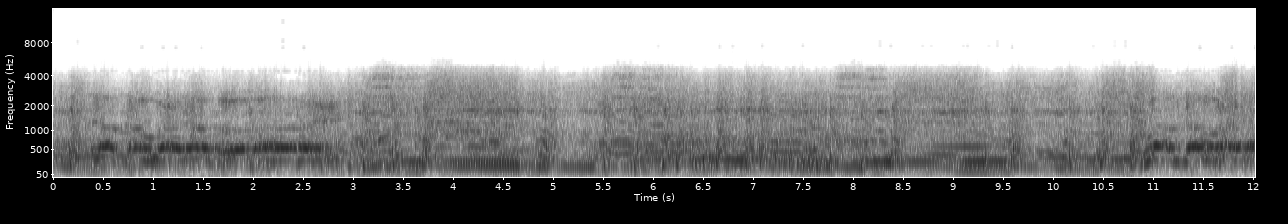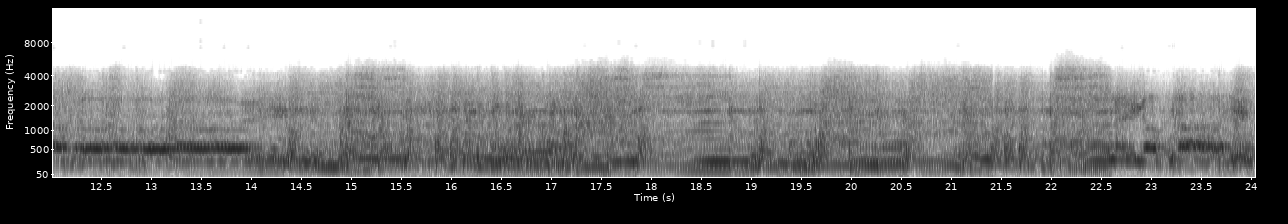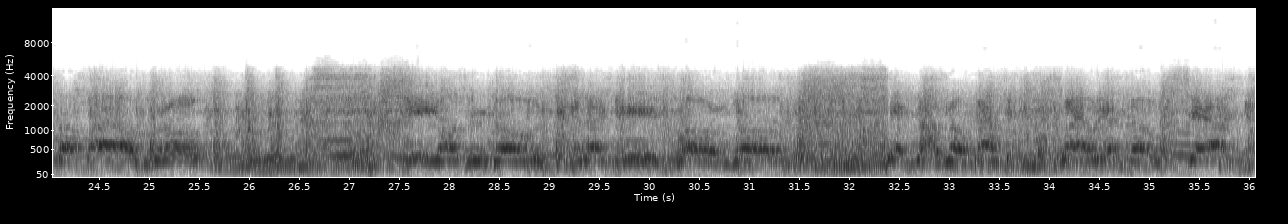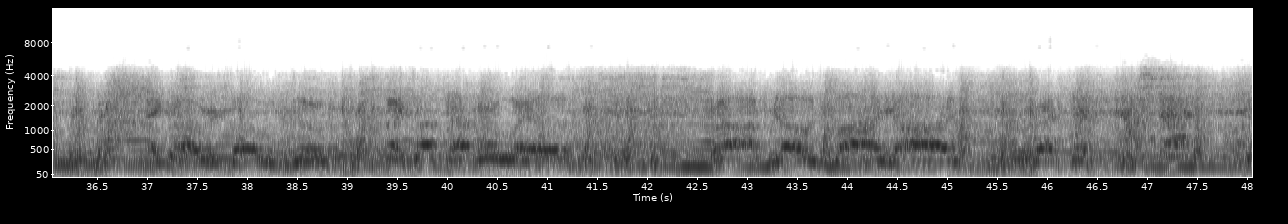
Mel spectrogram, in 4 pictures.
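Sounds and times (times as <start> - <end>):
distorted electric guitars: 0.0 - 48.0
drum kit: 0.0 - 48.0.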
